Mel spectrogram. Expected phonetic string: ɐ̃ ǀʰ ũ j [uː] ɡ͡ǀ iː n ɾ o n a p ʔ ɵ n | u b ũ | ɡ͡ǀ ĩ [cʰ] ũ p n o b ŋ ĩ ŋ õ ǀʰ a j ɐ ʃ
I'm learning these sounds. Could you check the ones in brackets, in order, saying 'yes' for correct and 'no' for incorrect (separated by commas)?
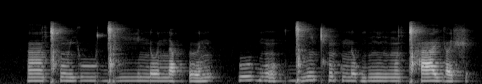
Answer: yes, yes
